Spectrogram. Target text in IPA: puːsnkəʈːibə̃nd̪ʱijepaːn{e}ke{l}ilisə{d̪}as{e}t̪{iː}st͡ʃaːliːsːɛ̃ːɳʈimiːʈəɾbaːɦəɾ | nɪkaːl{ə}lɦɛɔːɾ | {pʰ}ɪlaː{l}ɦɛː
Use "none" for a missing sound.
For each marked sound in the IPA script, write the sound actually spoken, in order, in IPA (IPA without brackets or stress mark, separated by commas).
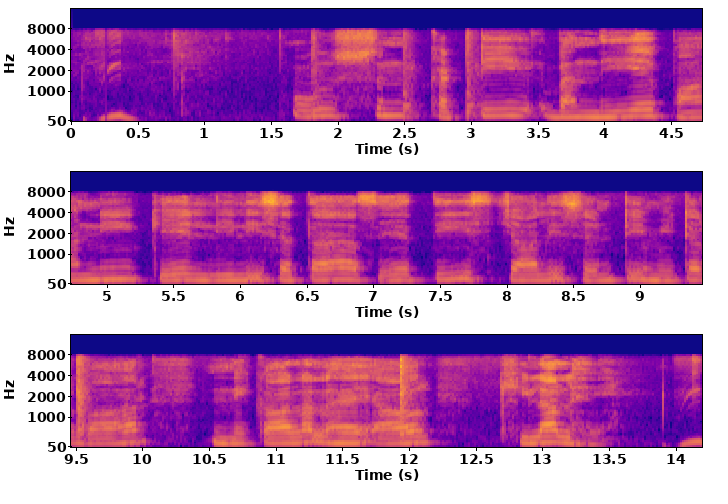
i, l, t̪, e, iː, ə, kʰ, l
